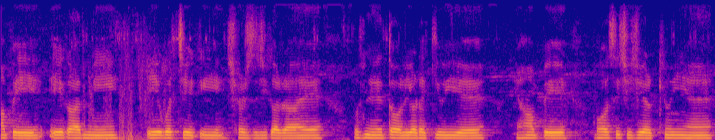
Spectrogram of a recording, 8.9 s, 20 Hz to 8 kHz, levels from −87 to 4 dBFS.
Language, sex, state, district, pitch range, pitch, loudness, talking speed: Hindi, female, Bihar, Purnia, 155-165 Hz, 160 Hz, -21 LUFS, 160 wpm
